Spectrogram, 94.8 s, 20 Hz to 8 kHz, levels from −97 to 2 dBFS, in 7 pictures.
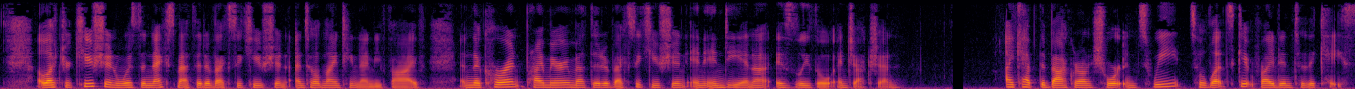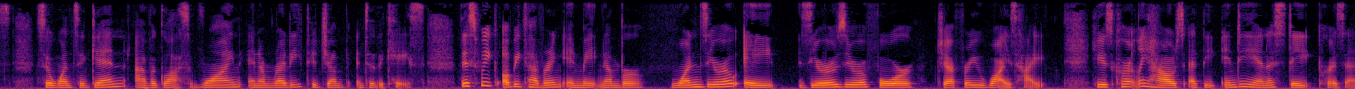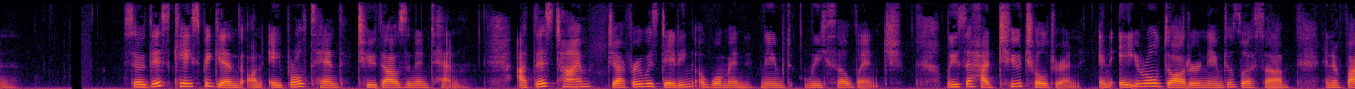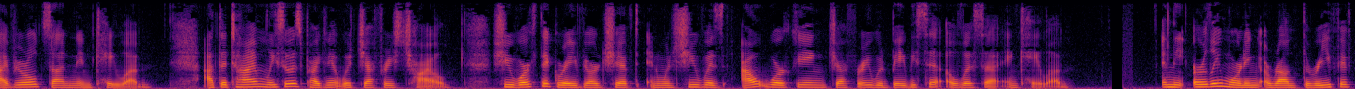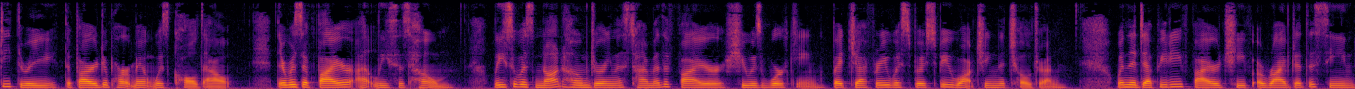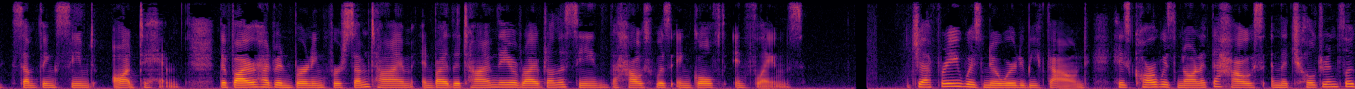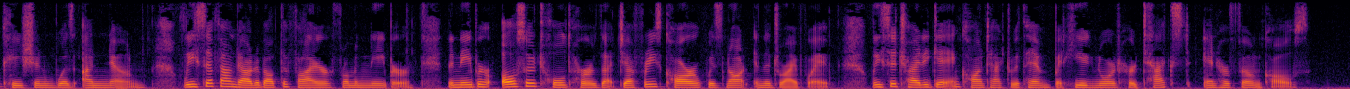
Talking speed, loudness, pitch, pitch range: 170 wpm, -29 LUFS, 185 Hz, 175-205 Hz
